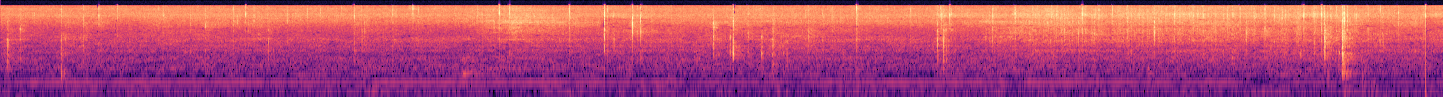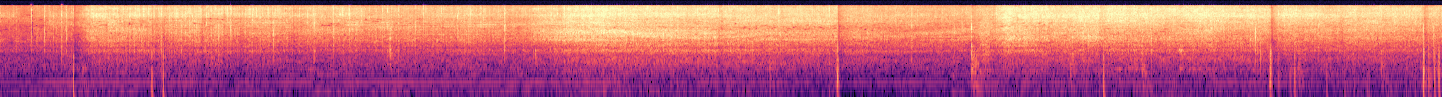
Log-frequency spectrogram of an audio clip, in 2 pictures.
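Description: Chicken, scrambled egg and carrot sizzling in a hot nonstick pan, with scattered clicks of a wooden spatula scraping and stirring. The sizzle gets clearly louder about halfway through, as chopped tomato goes into the pan and is stirred in.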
